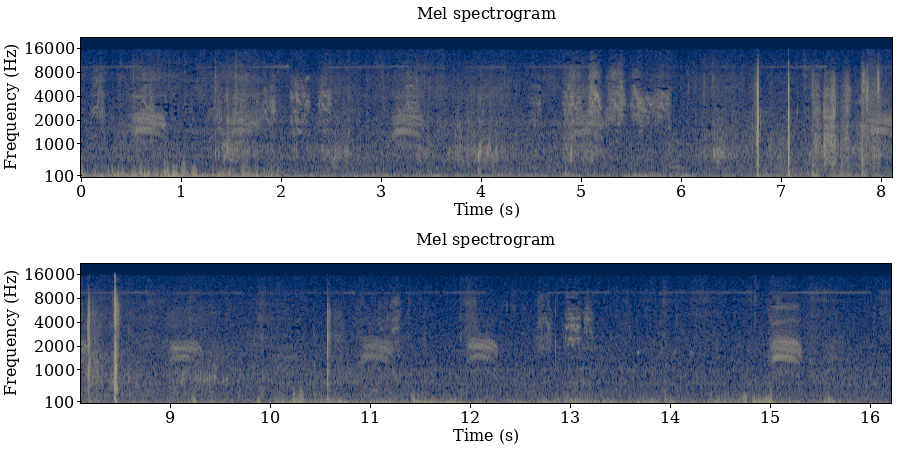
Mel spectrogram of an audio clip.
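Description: Birds calling outdoors in short calls every second or two, over a low wind rumble on the microphone. A few sharp clicks about halfway through are the loudest sounds.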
